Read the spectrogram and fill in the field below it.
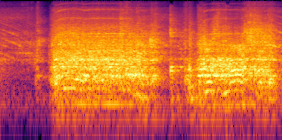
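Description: A kitchen grinder mashes pressure-cooked food, a loud close whirring motor that starts abruptly, runs steadily, dips briefly mid-way and then resumes at full strength.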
